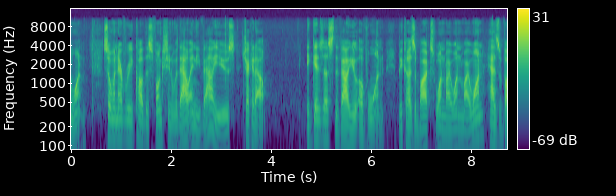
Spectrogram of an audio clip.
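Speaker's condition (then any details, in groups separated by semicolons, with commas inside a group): No condition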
